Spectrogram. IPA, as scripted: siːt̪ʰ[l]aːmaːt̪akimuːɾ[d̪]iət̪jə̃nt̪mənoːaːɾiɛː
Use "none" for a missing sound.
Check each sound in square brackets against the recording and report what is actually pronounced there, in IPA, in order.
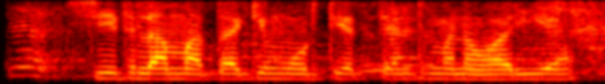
l, t̪

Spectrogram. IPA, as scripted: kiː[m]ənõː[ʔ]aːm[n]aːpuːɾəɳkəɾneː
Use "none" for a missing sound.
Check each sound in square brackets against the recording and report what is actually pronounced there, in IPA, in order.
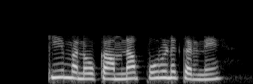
m, k, n

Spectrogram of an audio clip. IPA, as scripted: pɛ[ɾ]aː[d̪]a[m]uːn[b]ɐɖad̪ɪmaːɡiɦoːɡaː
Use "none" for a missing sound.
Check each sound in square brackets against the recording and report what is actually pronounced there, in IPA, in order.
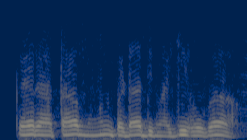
ɾ, t̪, m, b

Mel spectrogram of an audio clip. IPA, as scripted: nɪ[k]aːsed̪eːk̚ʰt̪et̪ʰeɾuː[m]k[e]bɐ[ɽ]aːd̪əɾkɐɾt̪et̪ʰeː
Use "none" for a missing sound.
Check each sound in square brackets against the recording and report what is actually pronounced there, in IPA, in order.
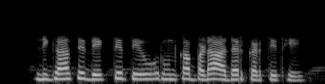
ɡ, n, a, ɽ

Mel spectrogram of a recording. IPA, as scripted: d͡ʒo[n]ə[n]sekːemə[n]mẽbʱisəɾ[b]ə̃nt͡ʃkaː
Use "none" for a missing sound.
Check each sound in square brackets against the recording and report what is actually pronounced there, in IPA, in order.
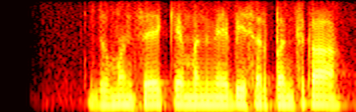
m, n, n, p

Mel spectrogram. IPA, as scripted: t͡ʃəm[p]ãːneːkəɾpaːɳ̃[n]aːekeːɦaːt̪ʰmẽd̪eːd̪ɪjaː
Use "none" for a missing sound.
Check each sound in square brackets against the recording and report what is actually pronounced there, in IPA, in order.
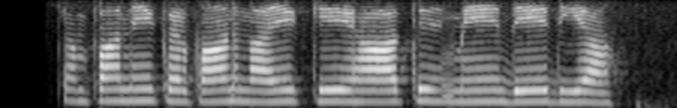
p, n

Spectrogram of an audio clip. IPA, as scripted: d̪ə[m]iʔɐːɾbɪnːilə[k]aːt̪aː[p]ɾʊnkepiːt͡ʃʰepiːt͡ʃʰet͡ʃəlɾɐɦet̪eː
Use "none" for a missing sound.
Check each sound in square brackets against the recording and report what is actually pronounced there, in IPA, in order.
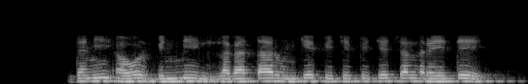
n, ɡ, none

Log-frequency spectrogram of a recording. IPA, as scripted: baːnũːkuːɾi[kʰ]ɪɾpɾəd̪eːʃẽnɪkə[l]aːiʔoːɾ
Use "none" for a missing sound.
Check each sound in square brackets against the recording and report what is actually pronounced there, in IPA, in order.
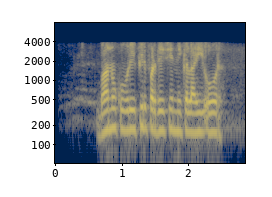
pʰ, l

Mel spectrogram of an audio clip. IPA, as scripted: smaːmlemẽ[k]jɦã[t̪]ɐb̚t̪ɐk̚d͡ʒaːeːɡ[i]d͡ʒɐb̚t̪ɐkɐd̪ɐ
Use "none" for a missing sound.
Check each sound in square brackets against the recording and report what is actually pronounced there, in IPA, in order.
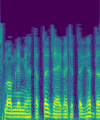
none, t̪, a

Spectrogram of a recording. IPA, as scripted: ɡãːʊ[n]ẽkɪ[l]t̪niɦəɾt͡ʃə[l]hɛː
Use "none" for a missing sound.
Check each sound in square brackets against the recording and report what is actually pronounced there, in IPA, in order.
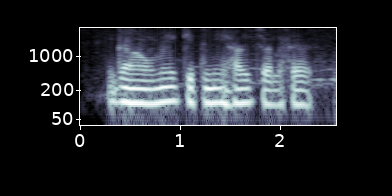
m, none, l

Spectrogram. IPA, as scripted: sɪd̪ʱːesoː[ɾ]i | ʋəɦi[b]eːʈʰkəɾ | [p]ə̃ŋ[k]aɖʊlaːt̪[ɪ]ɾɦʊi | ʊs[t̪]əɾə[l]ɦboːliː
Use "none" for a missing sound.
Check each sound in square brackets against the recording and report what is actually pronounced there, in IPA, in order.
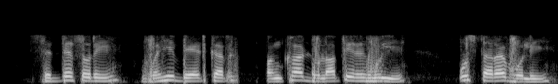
ɾ, b, p, kʰ, i, t̪, none

